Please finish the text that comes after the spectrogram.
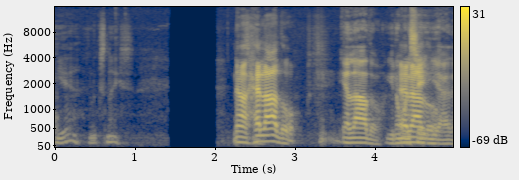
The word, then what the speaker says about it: helado: Now, helado. Helado. You don't want to Helado. say, yeah, that H is silent.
